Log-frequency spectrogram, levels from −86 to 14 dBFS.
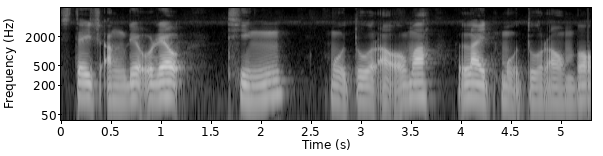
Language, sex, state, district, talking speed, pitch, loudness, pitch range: Mizo, male, Mizoram, Aizawl, 180 wpm, 105 Hz, -20 LUFS, 95-115 Hz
